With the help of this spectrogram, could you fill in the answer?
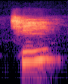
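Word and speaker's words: Чикаго: Why do we read this O as A? Here is written O, but the accent, the stress is on A. That's why we read Chikaga.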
